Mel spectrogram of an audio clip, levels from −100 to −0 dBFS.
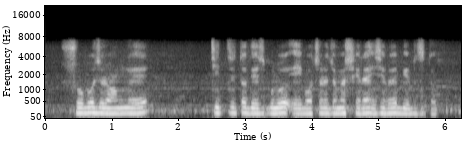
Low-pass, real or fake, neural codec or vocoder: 7.2 kHz; fake; codec, 16 kHz in and 24 kHz out, 1 kbps, XY-Tokenizer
